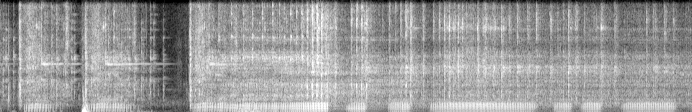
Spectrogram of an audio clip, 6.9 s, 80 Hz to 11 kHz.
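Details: Stihl FS 55R string trimmer two-stroke revs up, then sags and surges and won't hold full throttle; bogging persisted after Amazon and Stihl carburetor swaps, caused by a carbon-clogged spark arrestor starving the exhaust.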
